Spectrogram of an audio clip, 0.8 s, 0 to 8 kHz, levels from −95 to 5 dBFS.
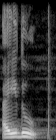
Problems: constant background noise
